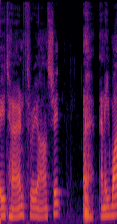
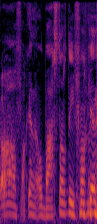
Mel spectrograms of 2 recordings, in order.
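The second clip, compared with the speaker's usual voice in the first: put-on Scottish accent, quieter; 2 semitones higher, 6 dB quieter than usual. Retelling what some scottish people said when they came up, imitating a scottish accent. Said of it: "They come up and they were Scottish".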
